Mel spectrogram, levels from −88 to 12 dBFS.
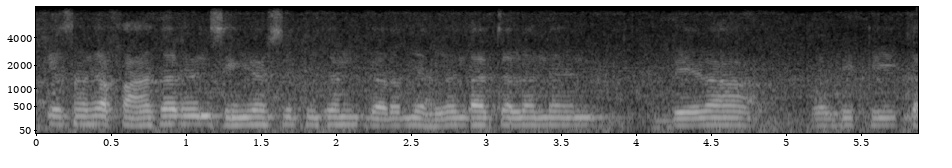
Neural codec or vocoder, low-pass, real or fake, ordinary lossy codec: codec, 16 kHz in and 24 kHz out, 2.2 kbps, FireRedTTS-2 codec; 7.2 kHz; fake; Opus, 16 kbps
